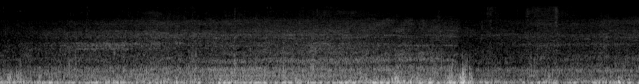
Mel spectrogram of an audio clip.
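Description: A steady low rumble that wavers in level, with a few faint knocks about four seconds in.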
